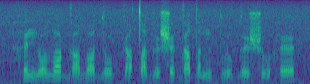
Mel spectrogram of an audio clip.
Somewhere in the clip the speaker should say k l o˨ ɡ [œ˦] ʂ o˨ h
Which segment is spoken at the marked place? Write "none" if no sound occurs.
œ˧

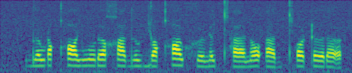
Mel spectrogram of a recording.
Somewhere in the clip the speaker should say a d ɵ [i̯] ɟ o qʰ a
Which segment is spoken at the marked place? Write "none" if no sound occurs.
u̯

